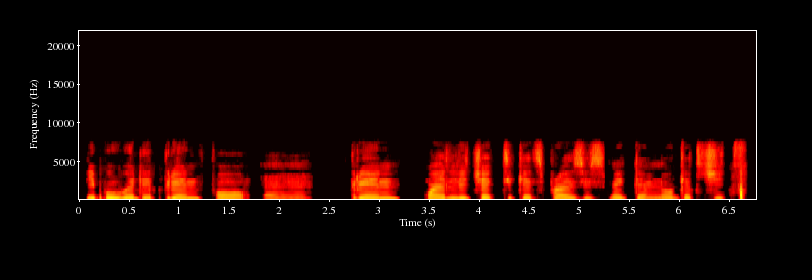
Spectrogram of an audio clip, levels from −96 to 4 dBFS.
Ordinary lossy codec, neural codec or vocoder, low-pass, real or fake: none; none; none; real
